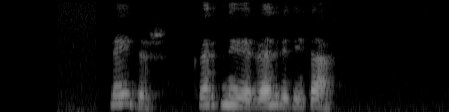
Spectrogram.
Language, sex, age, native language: Icelandic, female, 60-69, Icelandic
